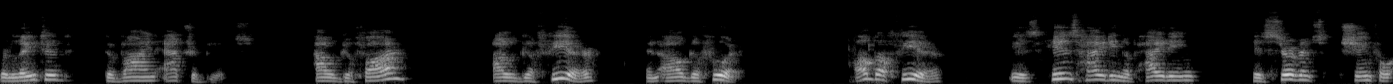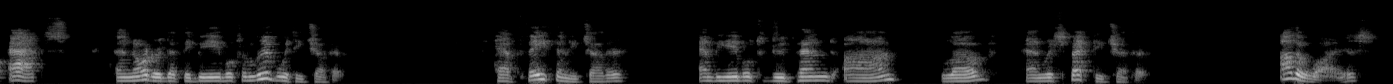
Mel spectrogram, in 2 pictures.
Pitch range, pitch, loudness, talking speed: 155-205 Hz, 170 Hz, -27 LUFS, 105 wpm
